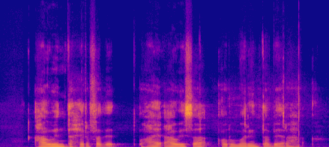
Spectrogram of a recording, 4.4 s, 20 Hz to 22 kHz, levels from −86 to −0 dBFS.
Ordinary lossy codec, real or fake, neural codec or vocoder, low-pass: none; fake; vocoder, 44.1 kHz, 128 mel bands, Pupu-Vocoder; none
